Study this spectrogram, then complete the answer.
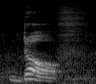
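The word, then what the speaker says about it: doff: d o f f it is pronounced dove it means to take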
